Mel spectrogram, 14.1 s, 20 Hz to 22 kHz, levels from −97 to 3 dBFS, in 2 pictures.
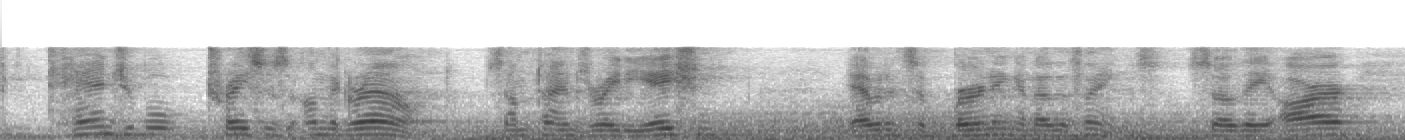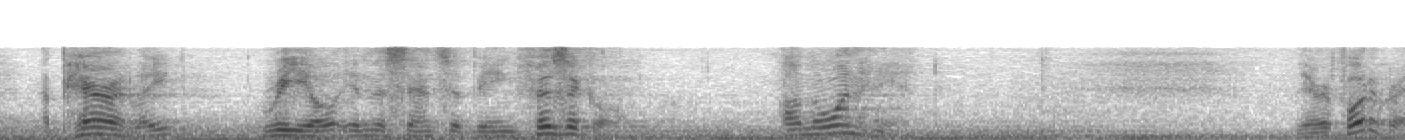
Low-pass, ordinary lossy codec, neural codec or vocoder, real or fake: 5.4 kHz; MP3, 48 kbps; none; real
